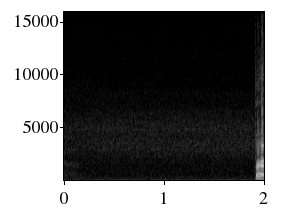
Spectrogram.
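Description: Near silence: a faint steady hiss of room tone, with a man's voice starting again just before the end.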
